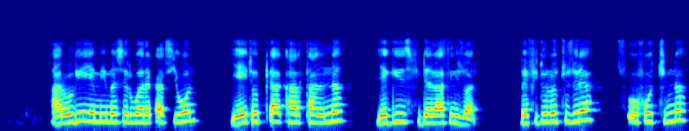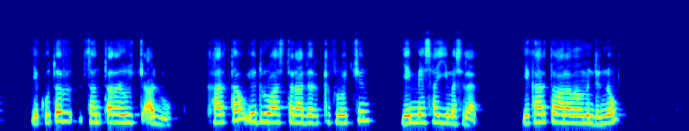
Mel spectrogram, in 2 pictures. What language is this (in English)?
Amharic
